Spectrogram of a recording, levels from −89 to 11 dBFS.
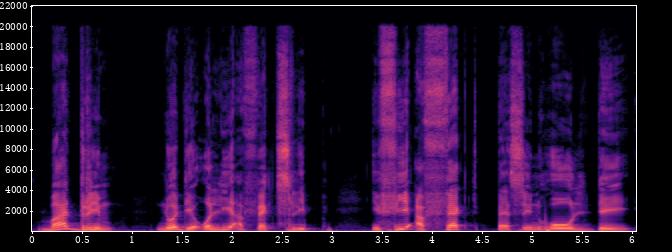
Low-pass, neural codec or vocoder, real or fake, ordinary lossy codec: none; none; real; none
